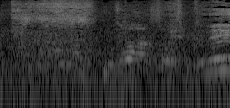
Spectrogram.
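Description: A sharp, hissing breath lasting just under a second, taken in time with the movement of a Hindu push-up (dand).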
